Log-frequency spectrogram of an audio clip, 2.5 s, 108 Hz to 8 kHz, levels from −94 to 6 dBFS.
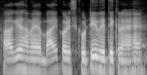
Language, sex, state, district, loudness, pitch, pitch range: Hindi, male, Arunachal Pradesh, Lower Dibang Valley, -14 LUFS, 135 Hz, 130-145 Hz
